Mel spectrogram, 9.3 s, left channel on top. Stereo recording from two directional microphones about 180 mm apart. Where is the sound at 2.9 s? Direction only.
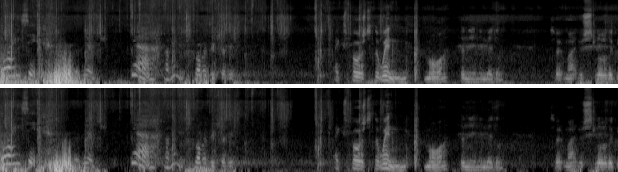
45° right (ahead or behind).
